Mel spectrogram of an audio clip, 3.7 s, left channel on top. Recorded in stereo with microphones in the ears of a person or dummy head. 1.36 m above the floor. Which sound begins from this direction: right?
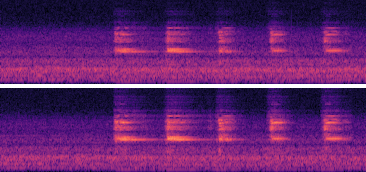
Hammering, at 1.1 s.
